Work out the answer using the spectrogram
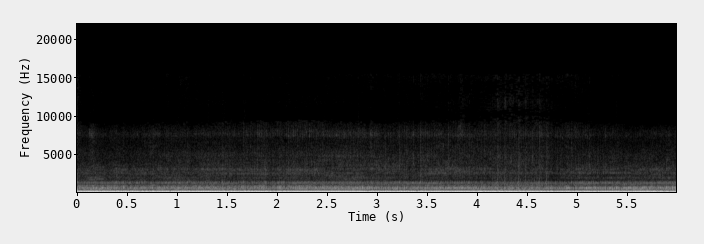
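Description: Car engine idling close by: a loud, steady, low-pitched running sound.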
